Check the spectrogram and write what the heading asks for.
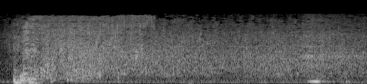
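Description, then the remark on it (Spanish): A loud splash as people jump into the water, followed by a steady wash of churning, sloshing water that carries on for several seconds with no voices. “De pronto, Splash, la chica de Elvic...”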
